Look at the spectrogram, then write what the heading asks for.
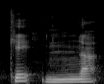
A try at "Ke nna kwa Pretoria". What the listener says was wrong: Nna. Nna. Emphasis.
